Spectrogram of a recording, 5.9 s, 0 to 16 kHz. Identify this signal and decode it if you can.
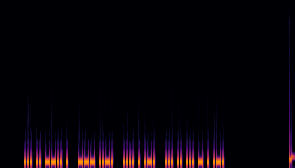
Morse code, heard as a keyed tone, about 40 wpm, 700 Hz. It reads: SIZE OF HER SISTER
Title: Dit Challenge 40wpm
